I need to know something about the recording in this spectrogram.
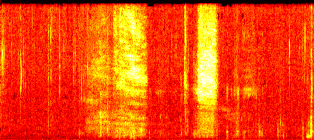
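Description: A man chews food noisily with his mouth close by.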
